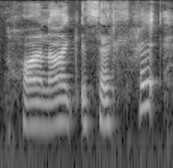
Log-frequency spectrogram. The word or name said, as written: xwaa naak'isehLxe'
